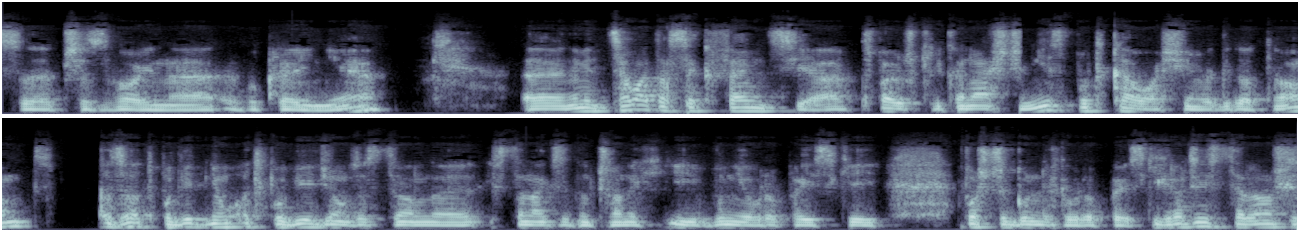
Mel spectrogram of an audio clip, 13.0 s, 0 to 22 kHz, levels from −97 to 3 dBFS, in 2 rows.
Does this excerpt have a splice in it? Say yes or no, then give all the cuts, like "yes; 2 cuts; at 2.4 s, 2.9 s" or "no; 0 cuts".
yes; 5 cuts; at 4.3 s, 5.1 s, 8.9 s, 11.3 s, 11.8 s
